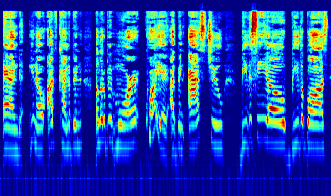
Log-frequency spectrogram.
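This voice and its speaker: A woman in her thirties goes off in a confrontational, profane livestream rant. Her voice sits high and sounds bright and cutting. It is recorded close up, dry, with no room sound. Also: no room sound. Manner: confrontational, profane, rapid-fire. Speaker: reality show host and producer.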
